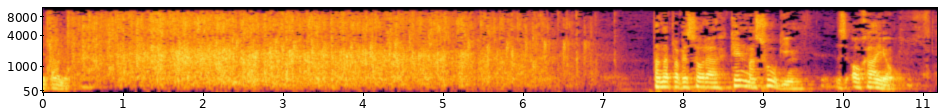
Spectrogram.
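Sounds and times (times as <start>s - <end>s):
speech: 0.0s - 0.6s, 7.6s - 11.0s
conference audience applauding a law school dean: 0.0s - 7.4s.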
